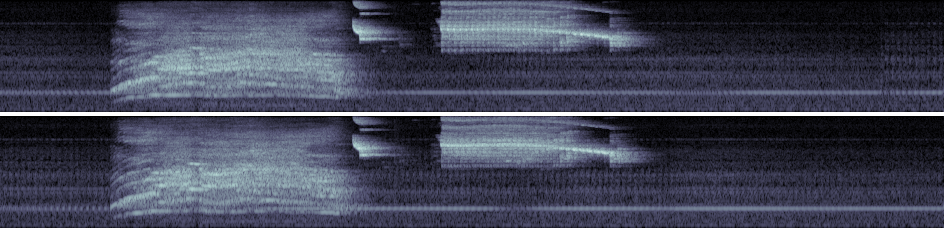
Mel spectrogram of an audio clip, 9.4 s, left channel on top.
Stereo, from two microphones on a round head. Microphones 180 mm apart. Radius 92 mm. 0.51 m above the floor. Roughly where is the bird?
Centre.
